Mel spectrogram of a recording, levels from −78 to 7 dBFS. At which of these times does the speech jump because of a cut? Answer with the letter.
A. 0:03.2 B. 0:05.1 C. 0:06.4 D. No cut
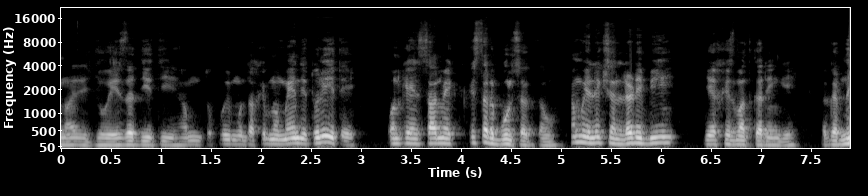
B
